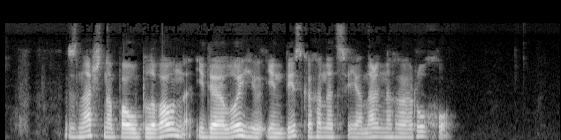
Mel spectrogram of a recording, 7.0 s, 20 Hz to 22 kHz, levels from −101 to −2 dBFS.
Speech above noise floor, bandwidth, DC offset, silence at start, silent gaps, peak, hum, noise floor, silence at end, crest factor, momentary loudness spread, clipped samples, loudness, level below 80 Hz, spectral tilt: 56 dB; 11 kHz; under 0.1%; 0.8 s; none; 0 dBFS; none; -73 dBFS; 1.4 s; 20 dB; 10 LU; under 0.1%; -18 LUFS; -58 dBFS; -7.5 dB/octave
